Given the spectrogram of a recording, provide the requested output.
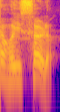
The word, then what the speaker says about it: होयसल: तो उच्चारण भी जो इसका है होयसड़, ला और ड़ा के बीच में, उत्तर भारतीय भाषाओं में यह अक्षर नहीं होता, मराठी में होता है।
